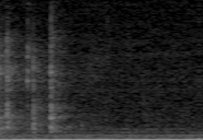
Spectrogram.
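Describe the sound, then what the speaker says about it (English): A few quick keystrokes tap on a computer keyboard while a shortcut key is pressed, three light clicks in a brief burst, followed by a quiet steady hum. "I'm just hitting T on the keyboard"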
